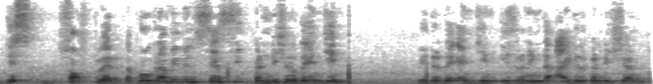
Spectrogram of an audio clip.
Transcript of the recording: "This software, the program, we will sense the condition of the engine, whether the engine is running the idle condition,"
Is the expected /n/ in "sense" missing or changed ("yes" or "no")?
yes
